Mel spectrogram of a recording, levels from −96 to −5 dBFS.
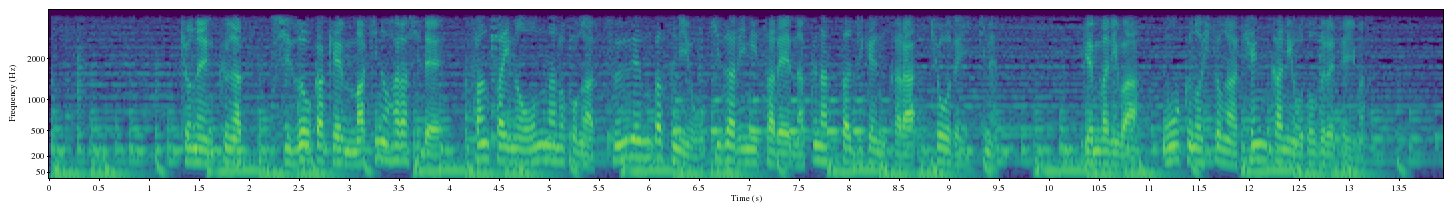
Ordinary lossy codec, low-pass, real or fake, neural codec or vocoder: none; 3.6 kHz; real; none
